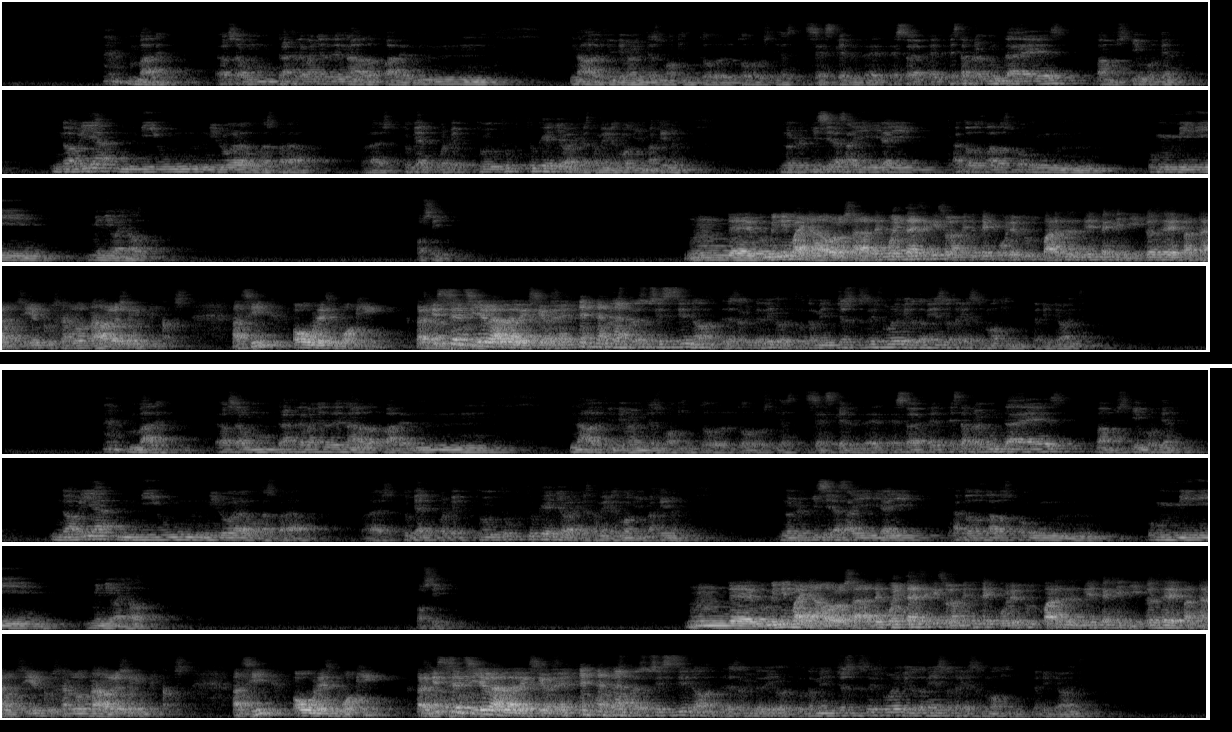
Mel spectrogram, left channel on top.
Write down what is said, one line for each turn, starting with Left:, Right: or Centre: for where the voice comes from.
Right: Vale. O sea, un traje de baño de nadador. Vale. mm, no, definitivamente smoking todo, el- todos los días. O sea, Es que eh, esa- eh, esta pregunta es, vamos, 100%. No habría ni un ni lugar a dudas para, para esto. ¿Tú qué, har- porque tú, tú, tú qué llevarías también smoking, imagino. No creo que quisieras ahí, ir ahí a todos lados con un, un mini, mini bañador. ¿O sí?
Left: Mm, de mini bañador, o sea, haz de cuenta ese que solamente te cubre tus partes, es bien pequeñito ese pantaloncillo que usan los nadadores olímpicos. Así, o un smoking. Para
Right: No,
Left: mí
Right: no,
Left: es sencilla
Right: smoking.
Left: la, la
Right: Por
Left: elección,
Right: eso, por eso.
Left: ¿eh? <laughs>
Right: Por eso, por eso. Sí, sí, sí, no. te- Es lo que te digo. Tú también. Yo estoy seguro de que tú también escogerías smoking, definitivamente.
